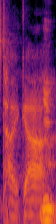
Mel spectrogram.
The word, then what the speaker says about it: taiga: I don't know how you say it. I think it's taiga. You've got to say it like Werner Herzog.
